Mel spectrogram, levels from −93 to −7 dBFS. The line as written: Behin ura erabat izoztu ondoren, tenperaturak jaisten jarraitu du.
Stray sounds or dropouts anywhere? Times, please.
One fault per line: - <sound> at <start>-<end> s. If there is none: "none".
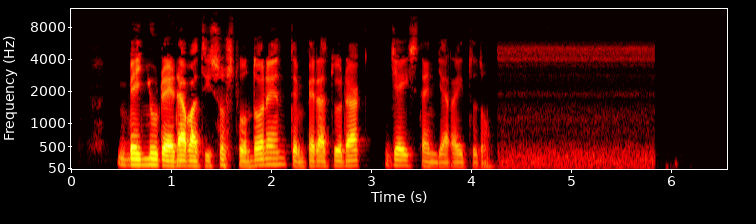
none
